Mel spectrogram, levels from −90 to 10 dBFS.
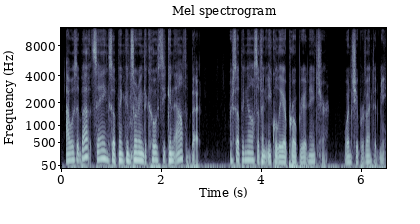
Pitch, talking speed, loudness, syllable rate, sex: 115 Hz, 195 wpm, -19 LUFS, 7.7 syllables/s, male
